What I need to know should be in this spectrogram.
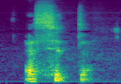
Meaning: second-person plural past historic of asseoir
- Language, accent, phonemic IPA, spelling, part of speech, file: French, Canada, /a.sit/, assîtes, verb, LL-Q150 (fra)-assîtes.wav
